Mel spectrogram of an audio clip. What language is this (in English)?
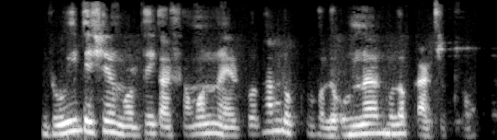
Bangla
